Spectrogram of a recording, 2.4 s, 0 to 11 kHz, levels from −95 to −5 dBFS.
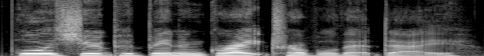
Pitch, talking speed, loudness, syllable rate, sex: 210 Hz, 225 wpm, -17 LUFS, 4.4 syllables/s, female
